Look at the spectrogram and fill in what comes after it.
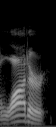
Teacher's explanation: If you're American, you might say water with like a D sound, like a water.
